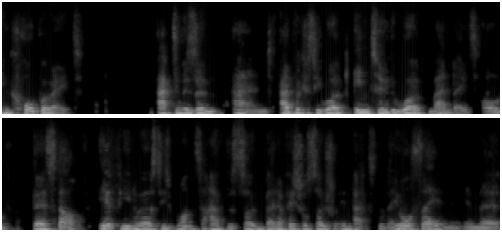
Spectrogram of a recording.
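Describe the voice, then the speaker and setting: The man's voice is dark and mellow, somewhat breathy, at medium pitch with ordinary pitch variation. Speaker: conservation scientist giving a talk. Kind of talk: lecture. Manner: slow; halting, many repetitions and fillers.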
